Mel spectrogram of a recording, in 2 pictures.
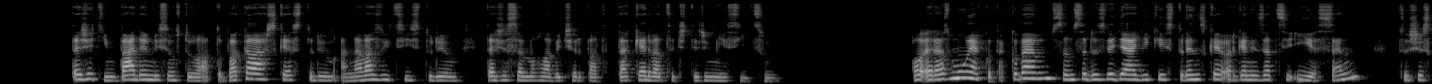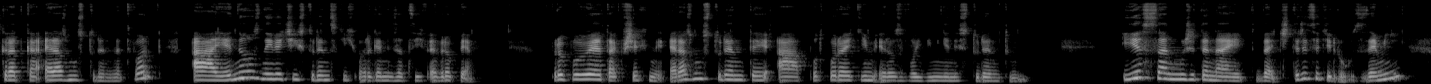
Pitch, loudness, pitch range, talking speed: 205 Hz, -30 LUFS, 180-230 Hz, 130 wpm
